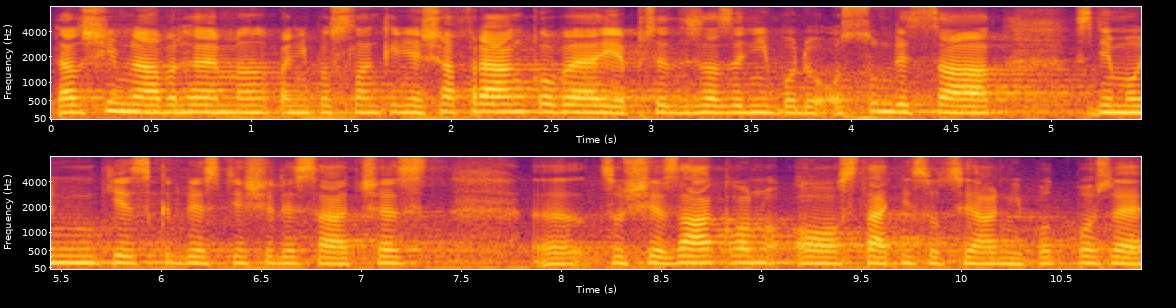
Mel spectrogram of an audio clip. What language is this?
Czech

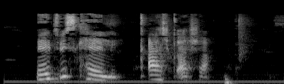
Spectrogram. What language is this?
Georgian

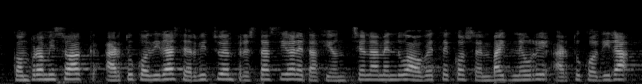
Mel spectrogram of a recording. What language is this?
Basque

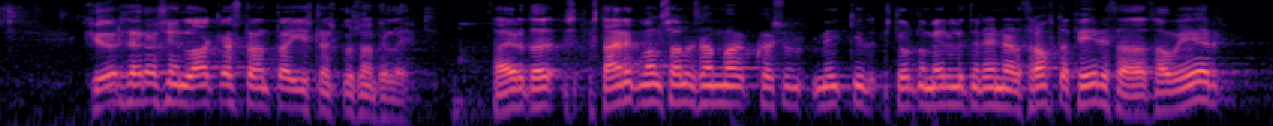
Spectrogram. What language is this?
Icelandic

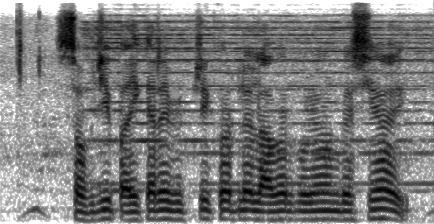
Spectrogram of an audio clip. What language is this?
Bangla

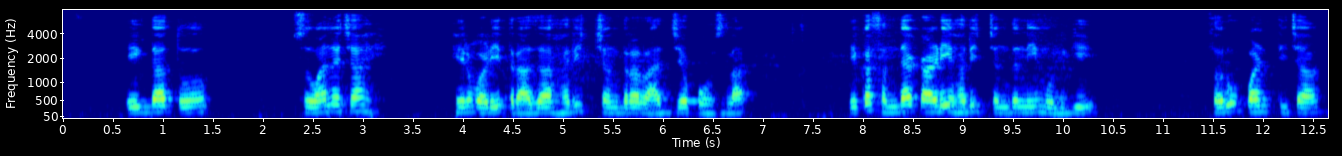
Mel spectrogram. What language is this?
Marathi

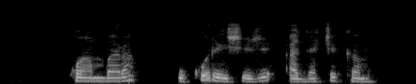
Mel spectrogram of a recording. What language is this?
Kinyarwanda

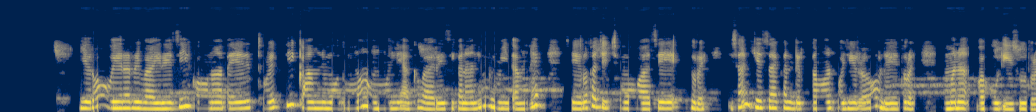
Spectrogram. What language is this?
Oromo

